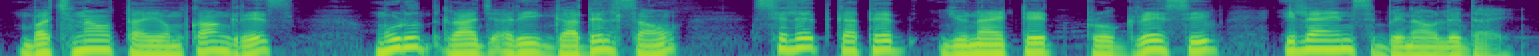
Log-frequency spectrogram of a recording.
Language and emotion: Santali, neutral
